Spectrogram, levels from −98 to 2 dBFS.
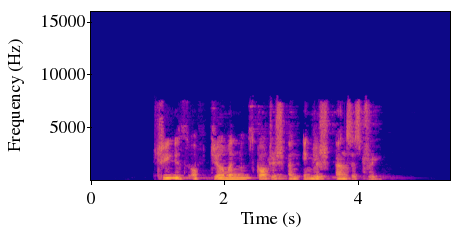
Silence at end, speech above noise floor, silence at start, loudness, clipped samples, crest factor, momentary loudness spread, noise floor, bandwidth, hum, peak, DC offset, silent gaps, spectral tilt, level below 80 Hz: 1.05 s; over 63 dB; 1 s; -27 LUFS; under 0.1%; 18 dB; 13 LU; under -90 dBFS; 8 kHz; none; -10 dBFS; under 0.1%; none; -5.5 dB/octave; -66 dBFS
